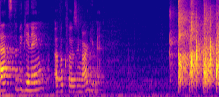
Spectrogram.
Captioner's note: students applauding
